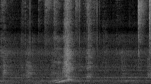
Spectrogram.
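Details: Rani, a playful pet black Labrador, gives a single short whimper that slides upward and fades within half a second, over a quiet room hum; afterward a woman calls her name.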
